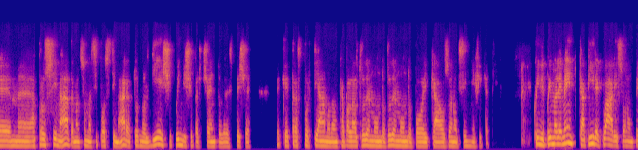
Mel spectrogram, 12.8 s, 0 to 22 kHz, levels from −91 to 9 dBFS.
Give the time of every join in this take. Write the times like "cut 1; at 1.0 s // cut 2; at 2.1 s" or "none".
cut 1; at 7.7 s // cut 2; at 9.2 s // cut 3; at 11.5 s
